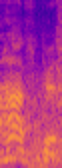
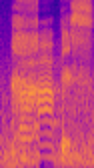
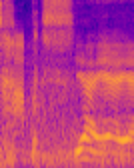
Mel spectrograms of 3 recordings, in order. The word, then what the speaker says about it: HOPICS: police department or the hospice? - Hospice. - But it's not, it's HOP- - HOPICS. - Yeah, yeah, yeah. - It's pronounced HOPICS.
